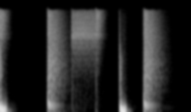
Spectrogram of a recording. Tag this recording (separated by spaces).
Chillbeat Cool HipHop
